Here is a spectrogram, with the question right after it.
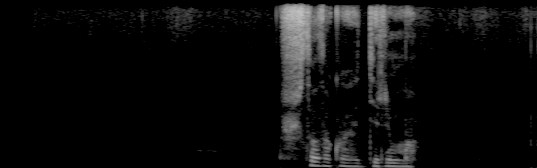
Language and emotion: Russian, neutral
